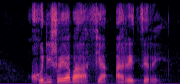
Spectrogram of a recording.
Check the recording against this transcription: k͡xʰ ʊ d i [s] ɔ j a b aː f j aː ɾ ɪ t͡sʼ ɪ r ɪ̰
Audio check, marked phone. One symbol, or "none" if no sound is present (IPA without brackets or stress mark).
ʃ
